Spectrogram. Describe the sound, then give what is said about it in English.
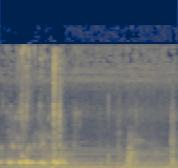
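A Sancerre wine from Trader Joe's pours into a glass for a first taste with a brief gurgling burble, then trails off into a few soft drips and splashes. No voices, just the liquid against quiet background. “So let's go ahead and pour our first taste of this and then jump right into Sancerre.”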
